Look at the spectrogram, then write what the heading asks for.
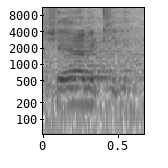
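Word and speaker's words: seanchaí: Shanachie. It's really Shan, not Sean. So she, well, Shanachie.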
